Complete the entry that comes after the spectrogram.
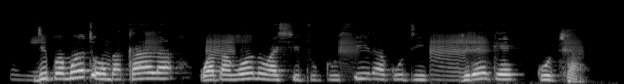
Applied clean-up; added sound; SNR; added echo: neural mask model Resemble Enhance denoiser.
